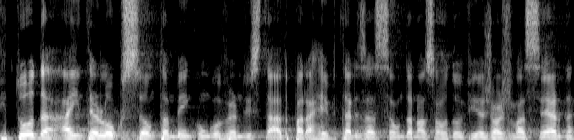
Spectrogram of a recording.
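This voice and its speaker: A man speaks in an ordinary speaking voice at medium pitch. He talks at a fairly quick pace with ordinary pitch variation. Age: 40s. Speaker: mayoral candidate, state deputy. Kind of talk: campaign speech at church debate. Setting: church event with live audience.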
